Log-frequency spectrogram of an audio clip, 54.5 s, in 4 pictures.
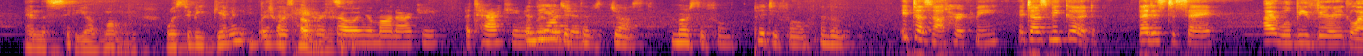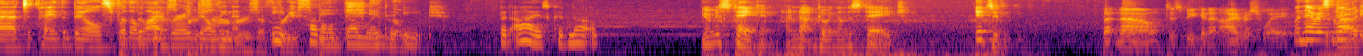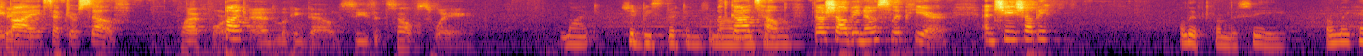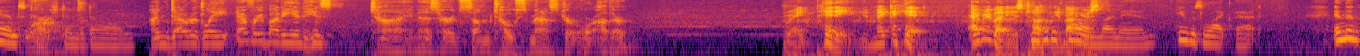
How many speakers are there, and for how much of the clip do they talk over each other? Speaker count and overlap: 9, about 17%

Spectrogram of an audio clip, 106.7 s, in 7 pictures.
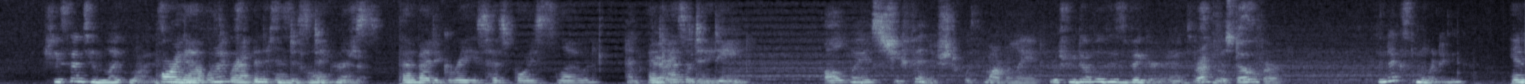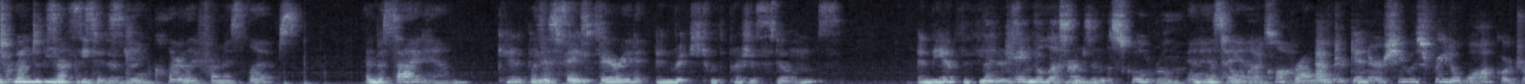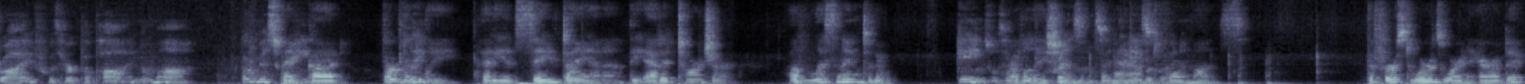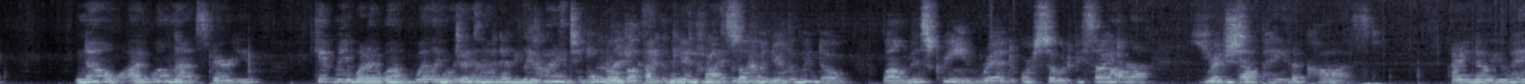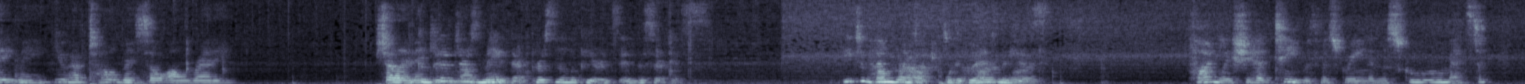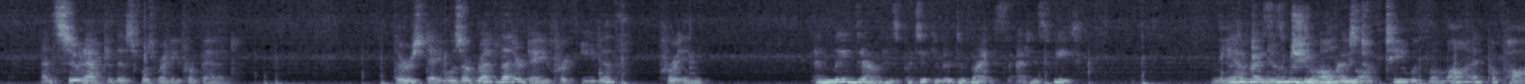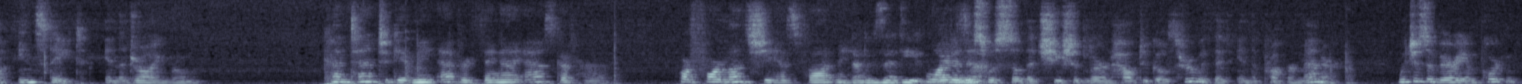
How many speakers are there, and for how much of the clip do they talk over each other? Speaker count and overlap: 3, about 25%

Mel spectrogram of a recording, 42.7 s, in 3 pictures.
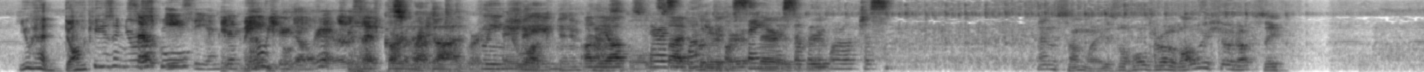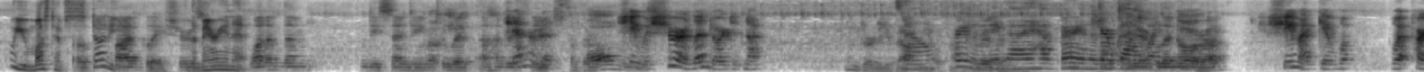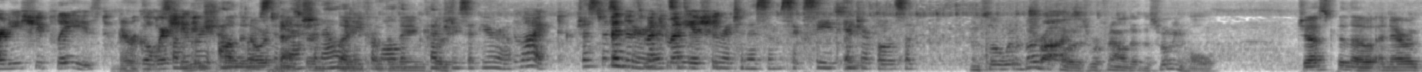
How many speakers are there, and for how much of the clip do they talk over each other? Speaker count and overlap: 9, about 53%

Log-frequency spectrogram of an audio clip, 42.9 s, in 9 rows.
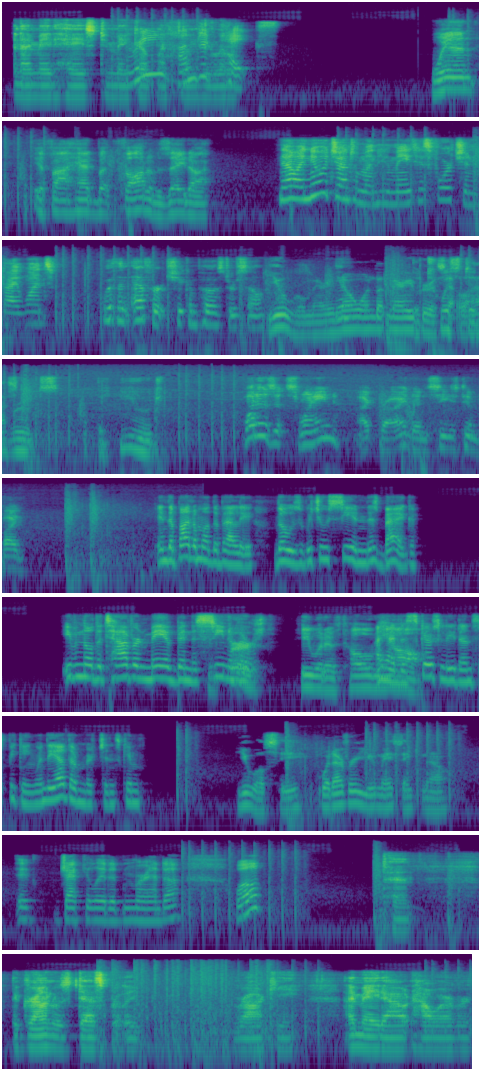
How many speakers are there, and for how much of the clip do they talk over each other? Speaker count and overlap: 10, about 10%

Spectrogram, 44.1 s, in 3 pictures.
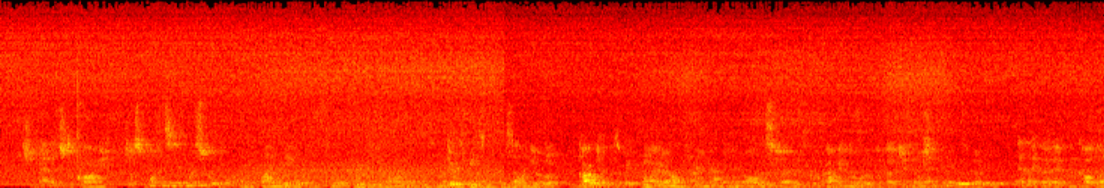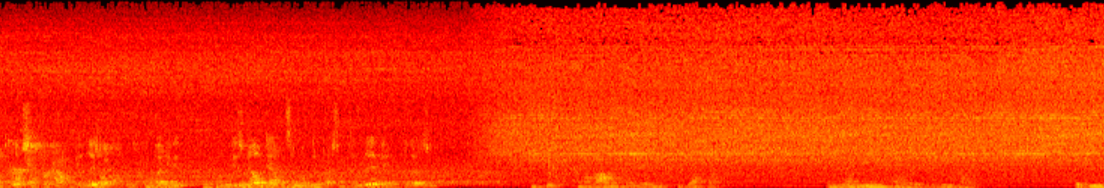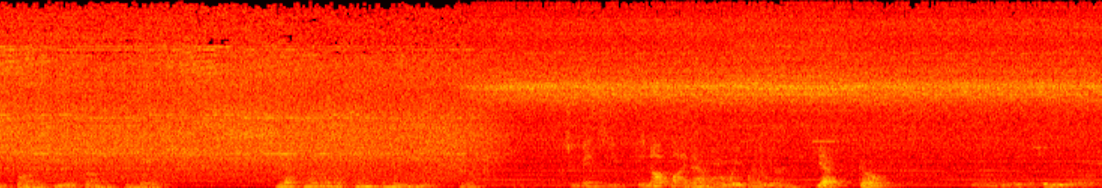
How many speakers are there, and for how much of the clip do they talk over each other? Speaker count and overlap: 8, about 40%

